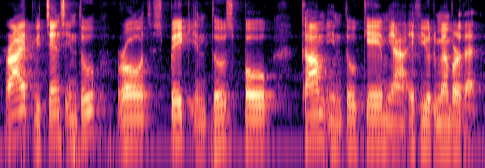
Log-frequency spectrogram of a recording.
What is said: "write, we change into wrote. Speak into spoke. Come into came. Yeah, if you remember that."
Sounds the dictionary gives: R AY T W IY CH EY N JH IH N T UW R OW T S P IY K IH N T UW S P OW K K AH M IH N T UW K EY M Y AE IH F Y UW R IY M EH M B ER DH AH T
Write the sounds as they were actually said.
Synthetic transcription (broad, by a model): R AY T W IY CH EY N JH IH N T UW R OW T S P IY K IH N T UW S P OW K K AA M IH N T UW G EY M Y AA IH F Y UW R IY M EH M B ER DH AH T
